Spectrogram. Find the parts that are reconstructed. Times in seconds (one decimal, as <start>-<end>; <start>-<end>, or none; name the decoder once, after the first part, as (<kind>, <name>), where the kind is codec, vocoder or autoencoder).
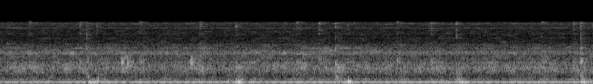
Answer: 0.0-5.2 (vocoder, BigVGAN v2)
